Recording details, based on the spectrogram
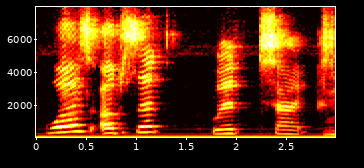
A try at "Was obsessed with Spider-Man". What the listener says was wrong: No, not upset. Obsessed.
